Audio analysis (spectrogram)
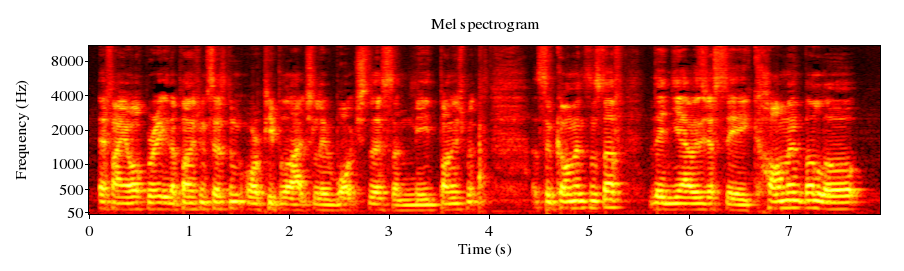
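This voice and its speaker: A man with a Scottish accent and a medium pitch, talking at a fairly quick pace over noticeable background noise. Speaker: amateur writer. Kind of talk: casual vlog talk to camera.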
